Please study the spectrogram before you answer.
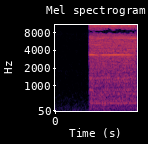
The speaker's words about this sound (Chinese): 这是先拿电钻钻个窟窿，完了再钉钉子。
